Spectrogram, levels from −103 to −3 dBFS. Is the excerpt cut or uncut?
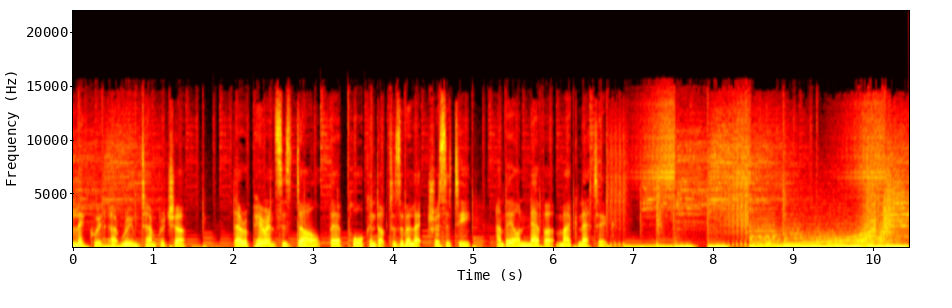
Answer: cut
